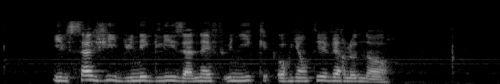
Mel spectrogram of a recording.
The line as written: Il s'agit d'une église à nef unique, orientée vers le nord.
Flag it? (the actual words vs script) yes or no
no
